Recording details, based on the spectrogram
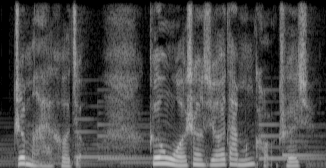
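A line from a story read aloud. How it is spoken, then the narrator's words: Slight smile. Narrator (Chinese): 张小淼微微一笑说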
